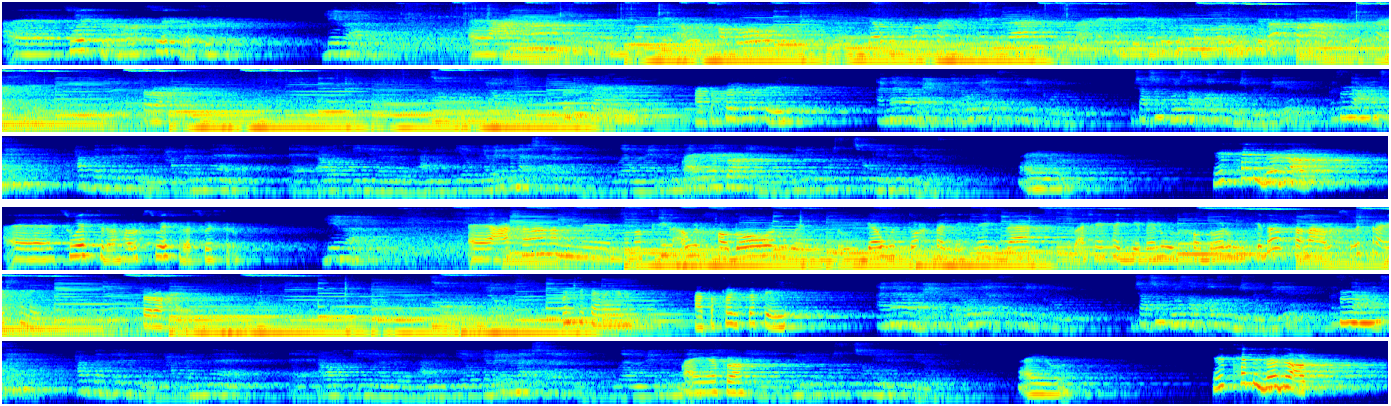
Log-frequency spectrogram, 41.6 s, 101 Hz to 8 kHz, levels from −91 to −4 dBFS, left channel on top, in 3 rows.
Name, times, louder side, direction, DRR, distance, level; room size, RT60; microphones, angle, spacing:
voice 1, 0.0-2.4 4.7-14.3 15.3-15.9 19.5-20.2 20.8-21.8 27.2-27.7 34.5-35.2 37.9-38.4 39.9-40.8, right 6 dB, 90° right, 6 dB, 0.3 m, -32 dB
voice 2, 3.2-3.7 15.4-16.0 16.7-17.2 18.1-19.4 22.6-24.6 25.2-28.0 28.5-30.1 30.6-37.1, right 1 dB, 15° left, -5 dB, 1.3 m, -47 dB
sound 1, 3.5-19.2, left 2 dB, 60° left, 0.9 m, -49 dB
sound 2, 5.0-20.2, equal, 45° right, 0.6 m, -35 dB
9.0 x 3.6 x 4.7 m, 2.3 s
head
